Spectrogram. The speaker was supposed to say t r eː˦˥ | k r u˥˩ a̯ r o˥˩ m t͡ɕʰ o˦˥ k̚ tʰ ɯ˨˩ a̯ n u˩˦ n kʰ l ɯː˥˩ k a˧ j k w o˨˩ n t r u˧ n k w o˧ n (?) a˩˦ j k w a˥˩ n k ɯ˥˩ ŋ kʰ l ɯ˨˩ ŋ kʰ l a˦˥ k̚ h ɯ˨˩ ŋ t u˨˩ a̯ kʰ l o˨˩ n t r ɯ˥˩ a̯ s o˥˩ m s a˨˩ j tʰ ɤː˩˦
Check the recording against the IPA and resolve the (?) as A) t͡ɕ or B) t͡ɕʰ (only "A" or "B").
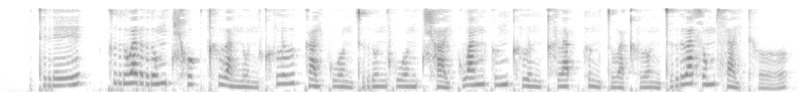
B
